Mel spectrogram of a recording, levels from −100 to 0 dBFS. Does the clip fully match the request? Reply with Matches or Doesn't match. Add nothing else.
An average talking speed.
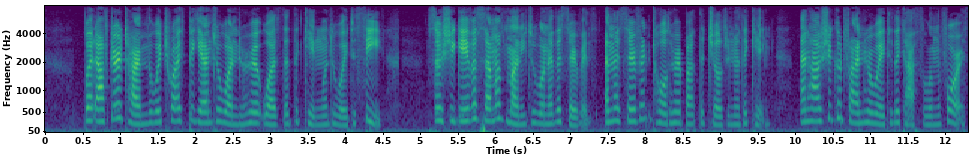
Doesn't match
